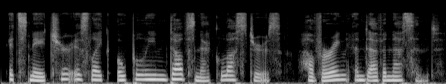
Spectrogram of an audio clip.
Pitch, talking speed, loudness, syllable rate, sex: 200 Hz, 135 wpm, -17 LUFS, 5.8 syllables/s, female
